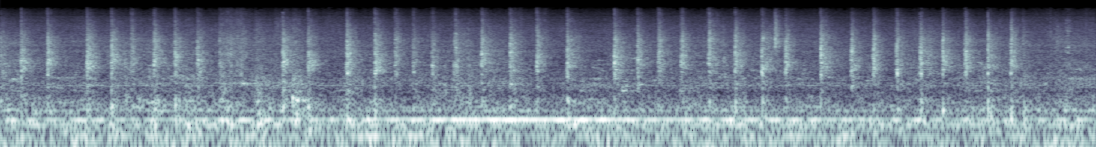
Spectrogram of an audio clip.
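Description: A knife taps and slices against a wooden board.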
